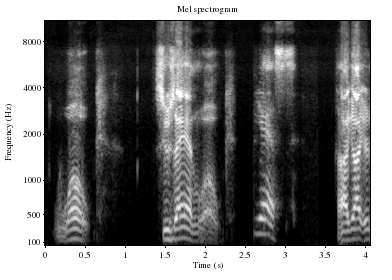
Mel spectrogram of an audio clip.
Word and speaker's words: Suzanne: right now is the CEO of cell hound Susan woke Suzanne woke yes I got your name wrong I knew I was more worried about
